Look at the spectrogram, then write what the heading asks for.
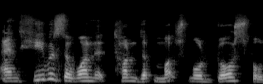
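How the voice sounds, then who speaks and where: A man talks at a moderate pace with a fairly high pitch. The sound is dry and close, with no echo. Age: 60s. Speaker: former musical theatre actor and vocal coach. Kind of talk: interview. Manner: halting, many fillers.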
